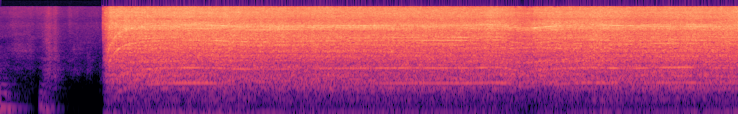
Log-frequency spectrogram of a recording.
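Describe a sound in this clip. A power tool whines loudly and steadily as it cuts into a wall.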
